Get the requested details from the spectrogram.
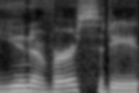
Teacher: the word university starts with a vowel letter, but phonetically it begins with a hard consonant Y sound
